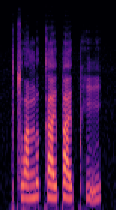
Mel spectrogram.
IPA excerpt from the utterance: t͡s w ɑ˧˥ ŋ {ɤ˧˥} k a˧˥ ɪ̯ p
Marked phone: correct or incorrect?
correct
